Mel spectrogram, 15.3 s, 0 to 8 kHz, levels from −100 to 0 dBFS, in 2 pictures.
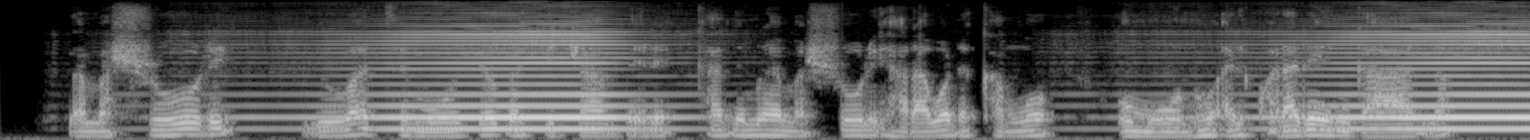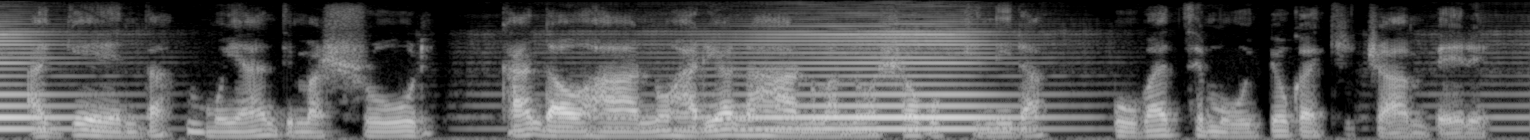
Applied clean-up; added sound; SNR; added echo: none; Bowed string instrument; -2 dB; none.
